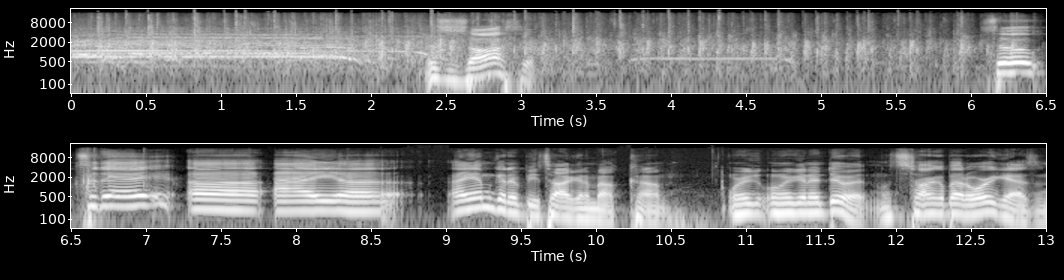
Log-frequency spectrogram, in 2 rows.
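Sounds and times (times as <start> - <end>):
cheers: 0.0 - 5.8
audience applause: 0.0 - 6.2
speech: 2.4 - 3.3, 6.1 - 12.9.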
